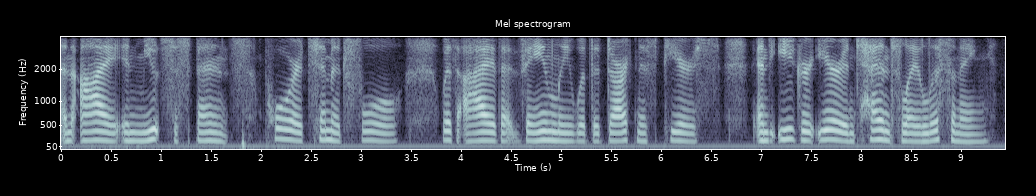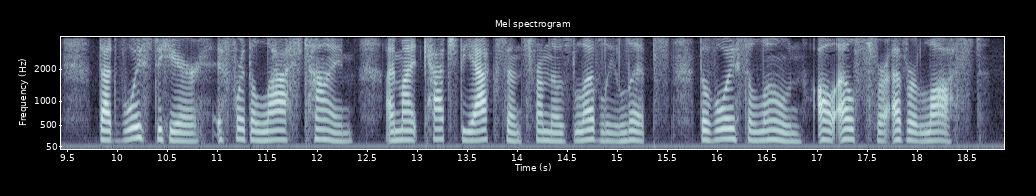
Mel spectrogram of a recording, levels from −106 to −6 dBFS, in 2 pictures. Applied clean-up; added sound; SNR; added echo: none; none; none; none.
